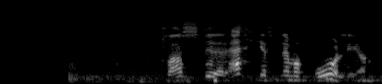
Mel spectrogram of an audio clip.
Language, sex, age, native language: Icelandic, male, 9, Icelandic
